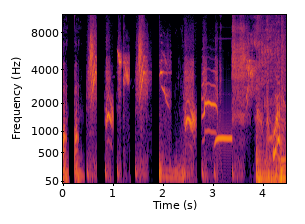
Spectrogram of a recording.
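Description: Cartoon birds making a beatboxing bird routine: a quick run of short chirps, clicks and sweeping whistles, some rising and some falling. Near the end comes a whistle that drops and holds for a moment, then a short hiss.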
